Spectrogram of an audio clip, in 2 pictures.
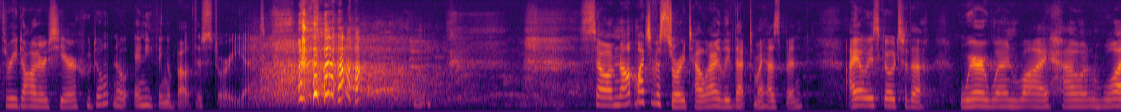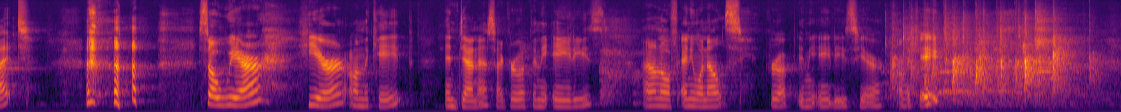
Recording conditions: live audience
